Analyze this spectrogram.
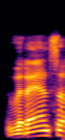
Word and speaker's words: Vedanta: nature between the subject and the object uh veranta holds that did i say it right yeah that's right they don't okay vedanta holds the uh that every human being is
